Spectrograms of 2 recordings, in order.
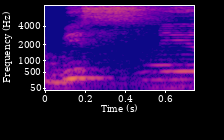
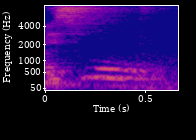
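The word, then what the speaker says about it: بسم: Iqra bismi rabbik. Enggak bismu. Nah, huruf ujarnya ada banyak.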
